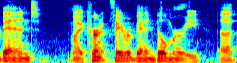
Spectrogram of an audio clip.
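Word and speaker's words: Bilmuri: my current favorite band, Bill Murray. Uh, B I L M U R I. It's sounds like the actor, but it's not spelled like the actor in case you wanted to look them up.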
